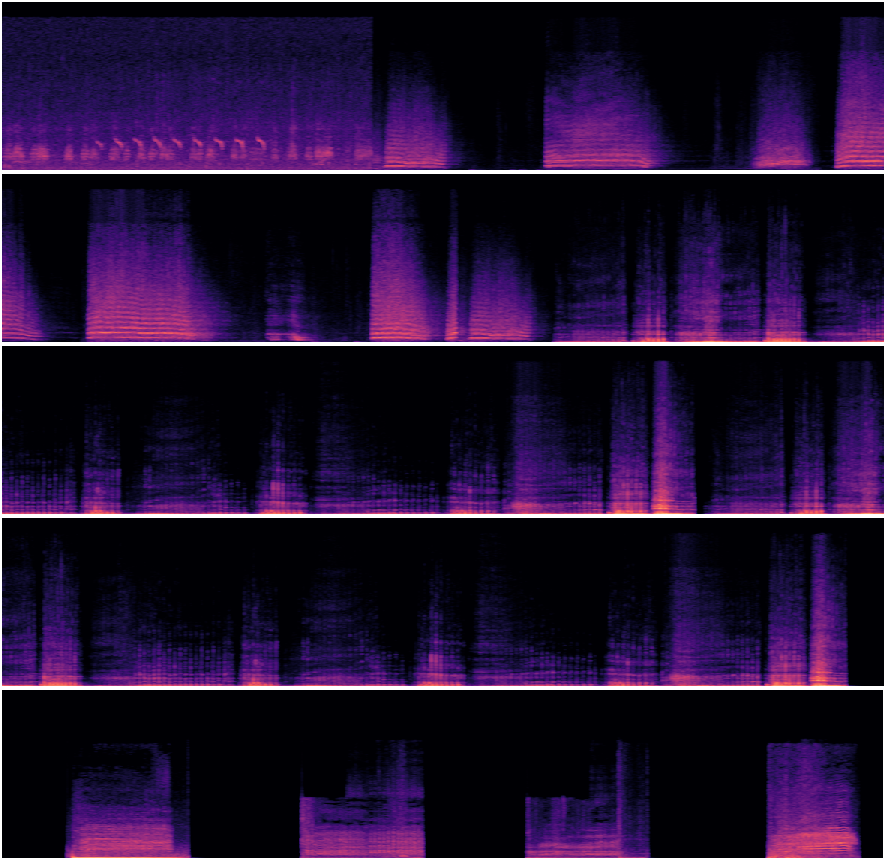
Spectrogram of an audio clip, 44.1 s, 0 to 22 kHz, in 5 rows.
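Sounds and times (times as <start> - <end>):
deep rough animal calls: 14.4 - 34.9.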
